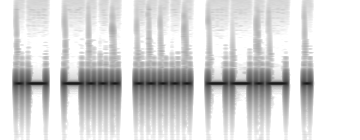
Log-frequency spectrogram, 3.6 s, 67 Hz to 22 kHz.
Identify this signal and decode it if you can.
Morse code, heard as a keyed tone, about 20 wpm, 700 Hz. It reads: AB5QE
